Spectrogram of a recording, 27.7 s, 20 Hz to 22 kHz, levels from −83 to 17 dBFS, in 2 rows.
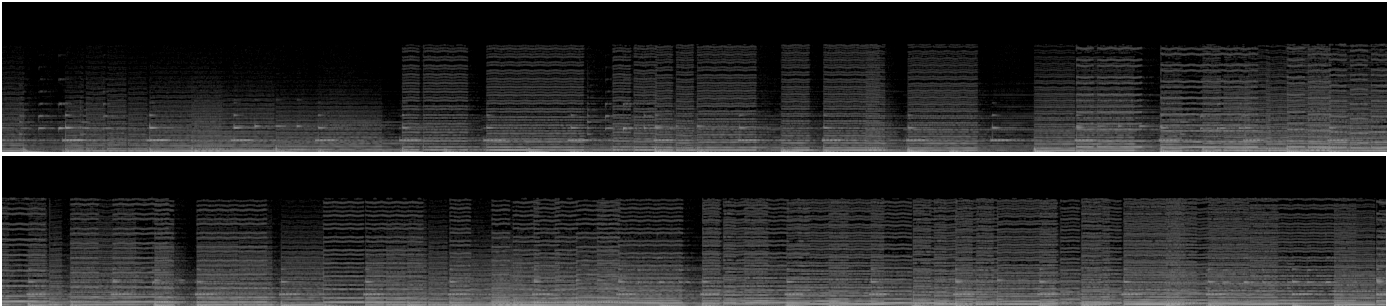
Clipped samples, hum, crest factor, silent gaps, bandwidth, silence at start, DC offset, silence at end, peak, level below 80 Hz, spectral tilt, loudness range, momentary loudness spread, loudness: under 0.1%; none; 18 dB; none; 16 kHz; 0 s; under 0.1%; 0 s; -12 dBFS; -40 dBFS; -4.5 dB/octave; 4 LU; 6 LU; -29 LUFS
